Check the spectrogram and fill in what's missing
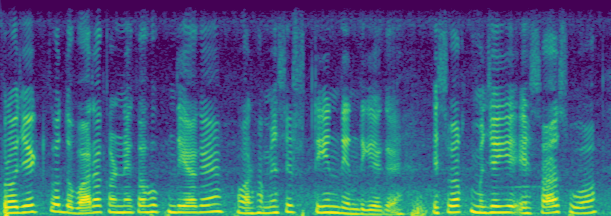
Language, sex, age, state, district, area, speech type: Urdu, female, 45-60, Uttar Pradesh, Rampur, urban, spontaneous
